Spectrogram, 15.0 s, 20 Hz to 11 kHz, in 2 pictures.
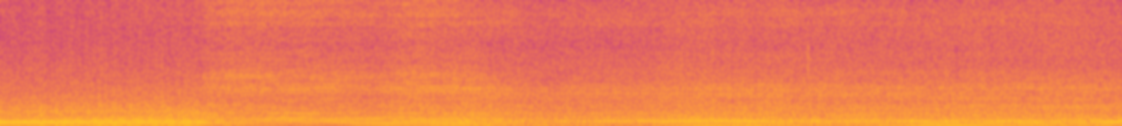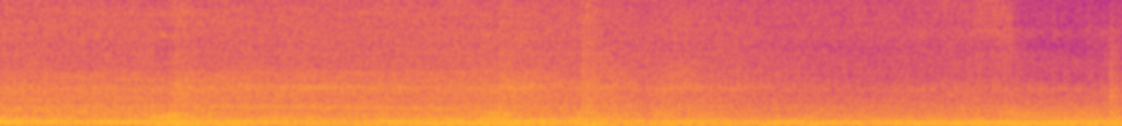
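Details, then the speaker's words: Honda CG 160 single-cylinder with a performance camshaft, revving and settling: a busy, light ticking of valve noise on top, acceptable for the build but unwanted by the customer, so a different cam is being tested. "galera tá fazendo barulho mas dentro da preparação esse barulho é aceitável mas é um cliente que não quer esse barulho"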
